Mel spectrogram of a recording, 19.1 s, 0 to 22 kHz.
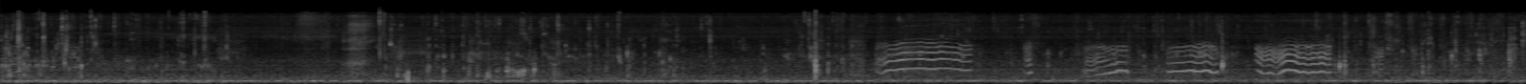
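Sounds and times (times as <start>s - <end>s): wet licking sounds: 4.7s - 10.8s
puppy crying: 10.9s - 17.4s.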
